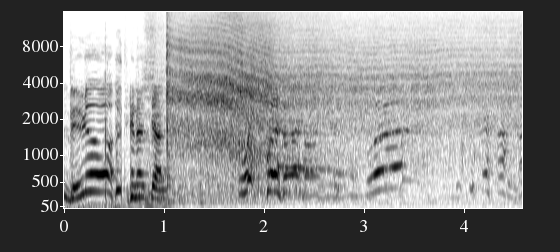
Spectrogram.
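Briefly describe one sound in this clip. A rocket whooshes as it launches.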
